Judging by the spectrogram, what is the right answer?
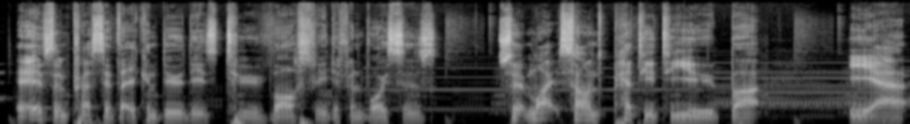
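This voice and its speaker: A man narrating a scripted video game review in a blunt, casual way. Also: on the low side. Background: prominent music.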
